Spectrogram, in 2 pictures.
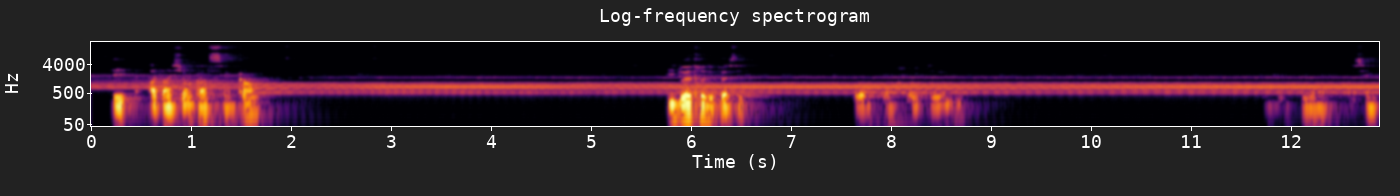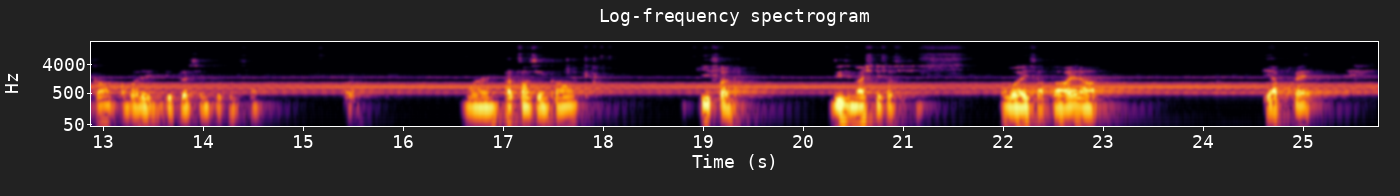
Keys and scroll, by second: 11.0 ctrl+z, 19.7 KP_5, 20.0 0.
